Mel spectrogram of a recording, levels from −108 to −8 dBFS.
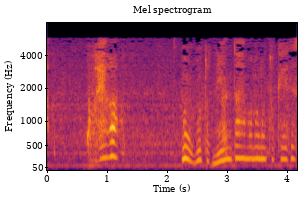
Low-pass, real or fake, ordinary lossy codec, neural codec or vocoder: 7.2 kHz; fake; MP3, 24 kbps; codec, 16 kHz in and 24 kHz out, 1 kbps, XY-Tokenizer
